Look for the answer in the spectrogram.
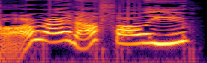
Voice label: lead on, survivor voice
